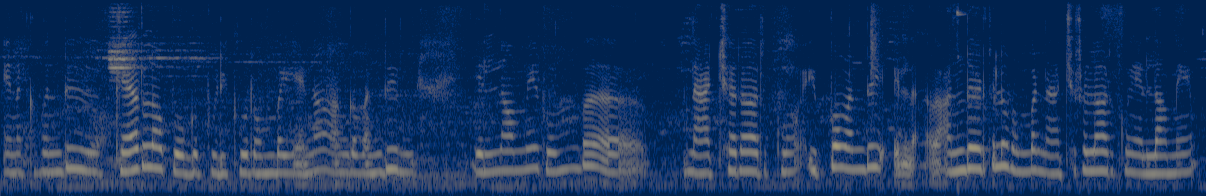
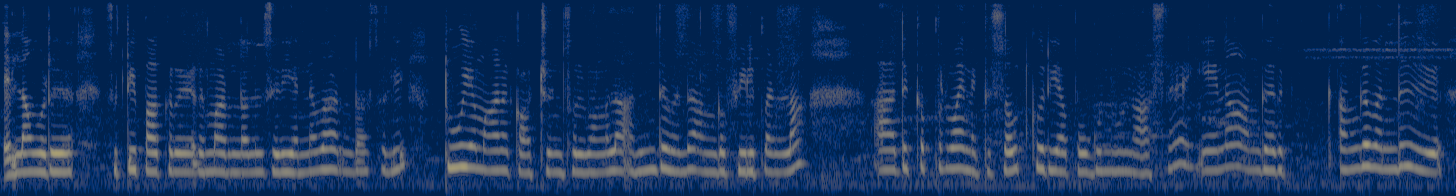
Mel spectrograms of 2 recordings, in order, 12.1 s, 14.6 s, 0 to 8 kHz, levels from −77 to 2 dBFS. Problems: background sounds at intervals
